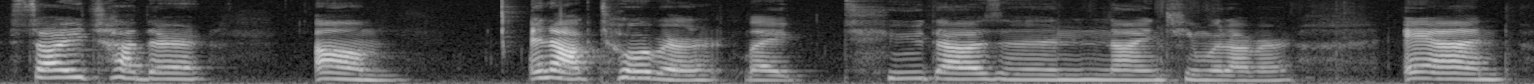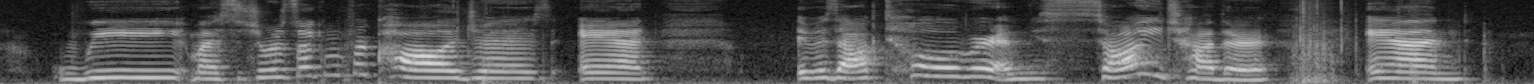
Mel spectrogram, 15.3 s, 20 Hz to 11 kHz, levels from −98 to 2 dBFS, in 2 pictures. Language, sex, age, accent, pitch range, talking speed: English, female, 10-29, American, 225-310 Hz, 105 wpm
